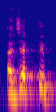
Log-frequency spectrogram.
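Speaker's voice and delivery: एडजेक्टिव said as "a-jective", no D; silent D. Shown as a demonstration. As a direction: drop the D sound in एडजेक्टिव. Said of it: "पढ़ेंगे".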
